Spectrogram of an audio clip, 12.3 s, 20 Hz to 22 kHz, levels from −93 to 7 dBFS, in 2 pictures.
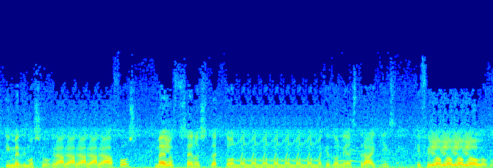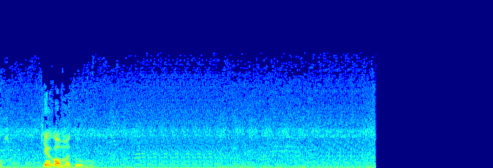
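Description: Repeated frames cause stutters at 0.78, 3.03, 5.49, 8.05 and 10.28 s. Each time, a block of about 139 ms replays three to seven times.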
